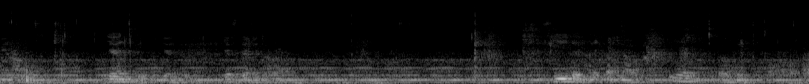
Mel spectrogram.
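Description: People talking indistinctly in the background, with faint music underneath.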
